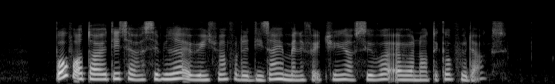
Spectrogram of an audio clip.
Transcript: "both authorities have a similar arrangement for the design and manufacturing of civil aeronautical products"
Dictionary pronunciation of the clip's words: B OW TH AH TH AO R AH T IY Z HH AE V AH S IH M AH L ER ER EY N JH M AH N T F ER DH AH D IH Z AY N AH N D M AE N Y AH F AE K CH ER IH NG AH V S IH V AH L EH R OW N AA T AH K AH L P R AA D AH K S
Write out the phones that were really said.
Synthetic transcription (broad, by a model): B OW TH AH T AO R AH T IY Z HH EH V AH S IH M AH L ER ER EY N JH M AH N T F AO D AH D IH Z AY AH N M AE N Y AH F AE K CH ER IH NG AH F S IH V AH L EH R OW N AA T AH K AH L P R AA D AH K S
